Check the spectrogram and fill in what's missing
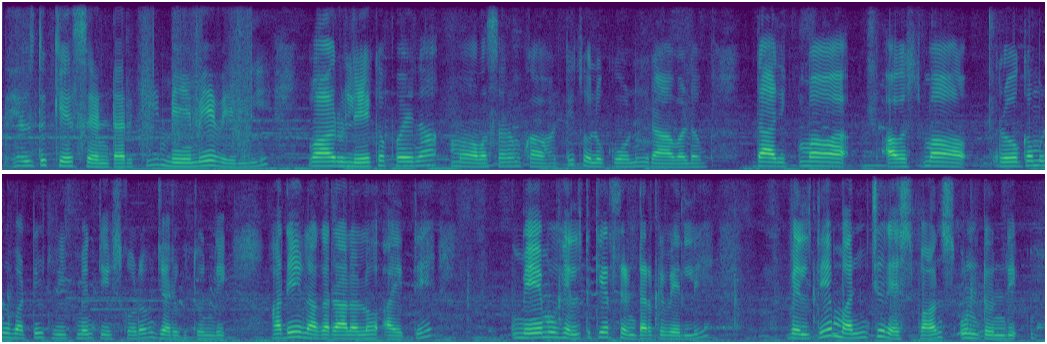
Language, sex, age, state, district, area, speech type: Telugu, female, 30-45, Andhra Pradesh, Kurnool, rural, spontaneous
